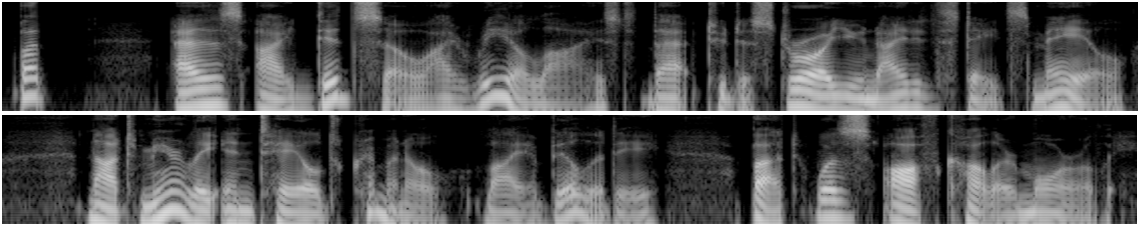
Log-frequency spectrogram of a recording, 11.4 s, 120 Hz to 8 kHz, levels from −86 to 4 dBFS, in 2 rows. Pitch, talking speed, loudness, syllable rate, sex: 110 Hz, 120 wpm, -22 LUFS, 4.3 syllables/s, male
